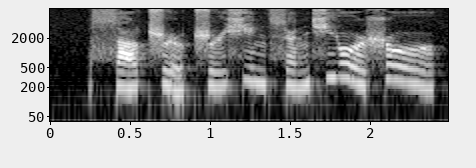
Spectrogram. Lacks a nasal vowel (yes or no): yes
